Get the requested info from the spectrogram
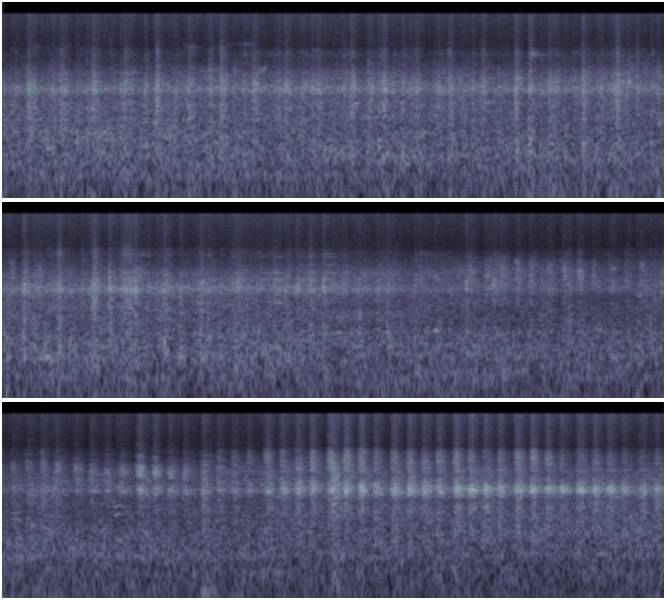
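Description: Cumbres & Toltec three-foot narrow-gauge steam train rolling along, heard from an open car: a steady rumble of wheels on rails, with a quick regular clickety-clack growing plainer near the end.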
